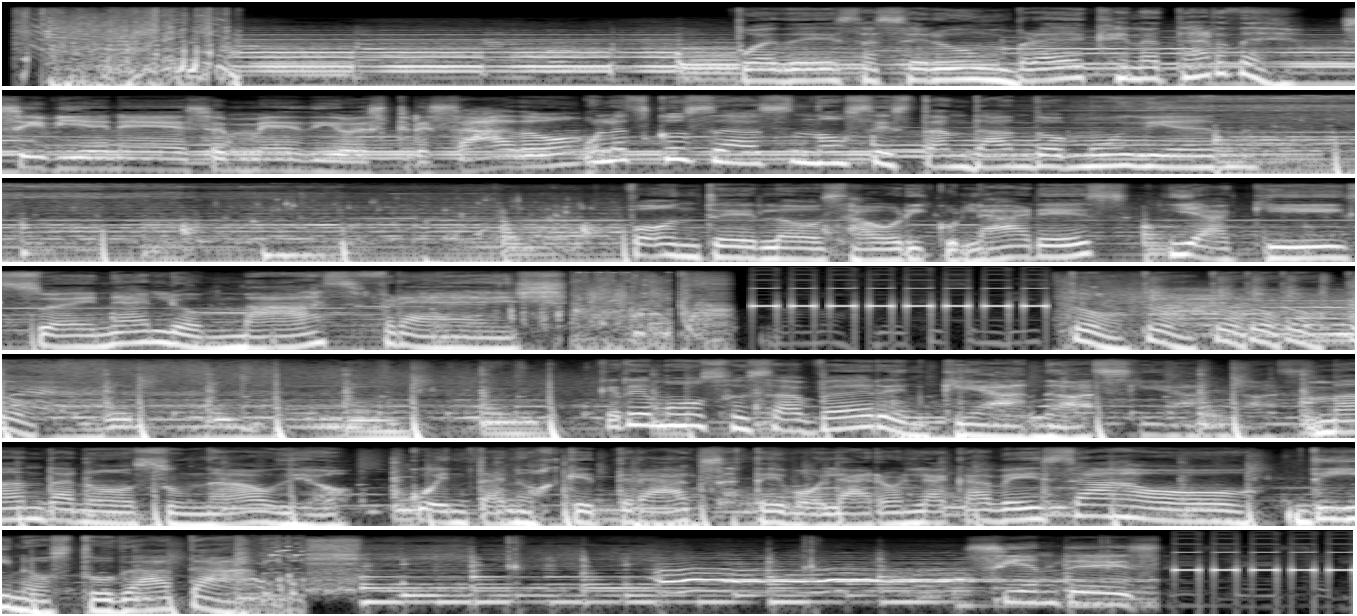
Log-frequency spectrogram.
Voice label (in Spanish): Arte Ambient FEM Otono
